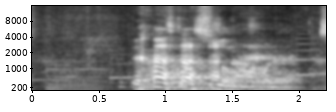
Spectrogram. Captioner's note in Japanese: 深呼吸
